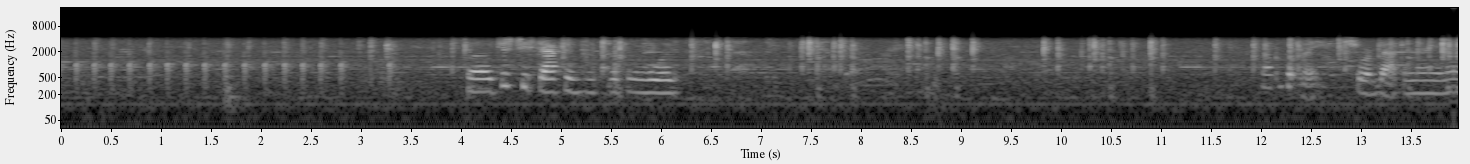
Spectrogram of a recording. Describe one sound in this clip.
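Soft menu clicks tick quickly from a video game.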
